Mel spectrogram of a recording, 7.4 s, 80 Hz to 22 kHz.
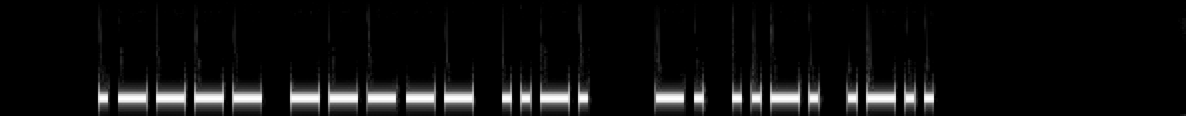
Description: Morse code, heard as a keyed tone, about 20 wpm, 700 Hz. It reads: 10F NFL
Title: Field Day Exchanges Encore - 20wpm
